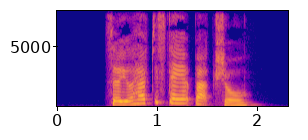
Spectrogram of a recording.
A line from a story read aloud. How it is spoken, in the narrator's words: I blurted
